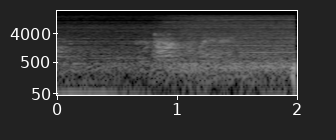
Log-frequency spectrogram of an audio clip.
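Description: Xiaomi TruClean W10 Ultra wet-dry vacuum switching on: a brief electronic chirp about a second in, then the suction motor running with a steady hiss and a thin high whine.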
